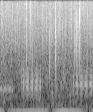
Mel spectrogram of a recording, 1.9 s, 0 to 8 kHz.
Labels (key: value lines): label: biophony, croak
recorder: SoundTrap 500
